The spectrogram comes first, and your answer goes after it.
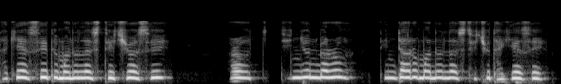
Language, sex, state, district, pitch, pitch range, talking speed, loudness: Nagamese, male, Nagaland, Dimapur, 300 Hz, 290-315 Hz, 180 wpm, -13 LUFS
